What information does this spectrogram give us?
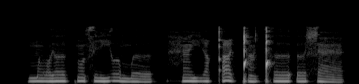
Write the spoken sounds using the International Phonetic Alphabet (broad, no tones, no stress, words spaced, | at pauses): mə̃lˠjəː kɔ̃sijɤ mə | hæ̃jiːqʼi ǃãǃʰəː ʔəːɬæ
